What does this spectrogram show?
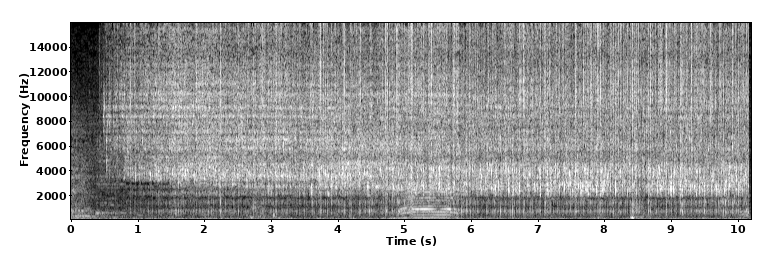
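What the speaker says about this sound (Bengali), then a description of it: "ছাঁকনির মধ্যে ডাল নিয়ে নিয়েছি, এবার এইভাবে ভেজে নেব।" Steady, loud sizzling of mung lentils frying in hot white oil in a kadai, with a brief clink of a utensil midway.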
